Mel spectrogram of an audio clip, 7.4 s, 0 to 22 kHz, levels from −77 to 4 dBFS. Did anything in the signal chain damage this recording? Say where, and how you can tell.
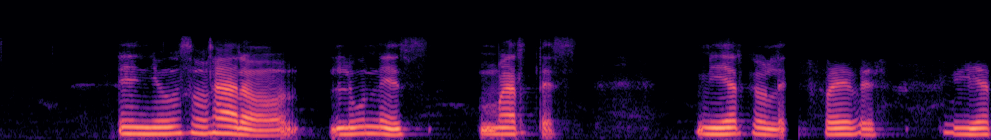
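Yes, and it's on the network side. At 5.87 s the speech cuts out and stays silent until 5.99 s, a 120 ms hole. That's a handover gap: the call hopped between networks and no speech frames arrived during the switch, so that stretch is simply gone.

Right after, from 5.99 s to the end, it's a fallback to narrowband. Up to then it sounds like lightly coded HD Voice, consistent with AMR-WB around 12.65 kbit/s. Afterwards nothing survives above 4 kHz and it turns duller and rougher, which points to AMR-NB at about 12.2 kbit/s.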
